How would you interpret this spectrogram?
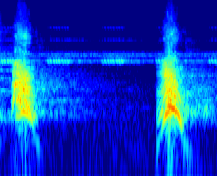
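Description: A dog on a leash barks loudly twice while pulling at the leash, with a pause of more than a second between the two sharp barks and no talking around them.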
